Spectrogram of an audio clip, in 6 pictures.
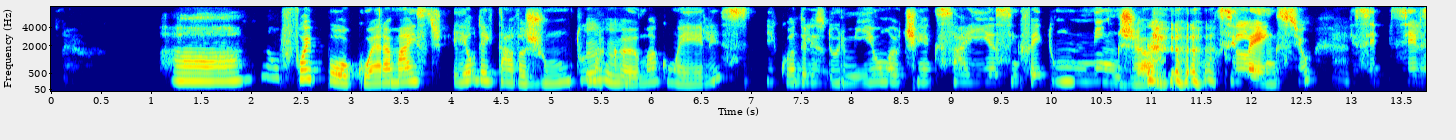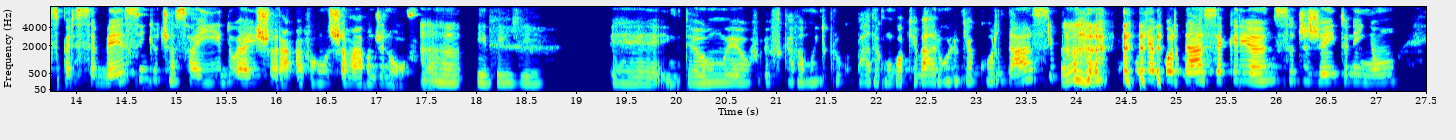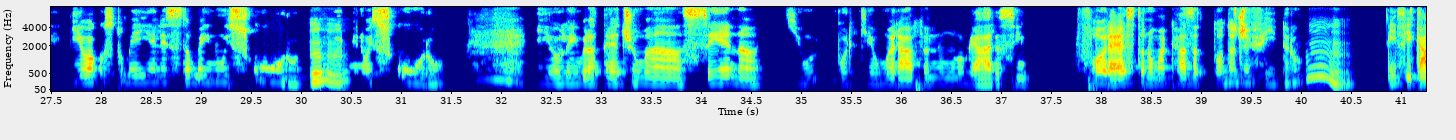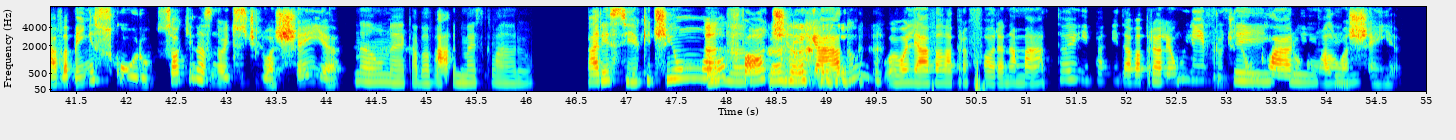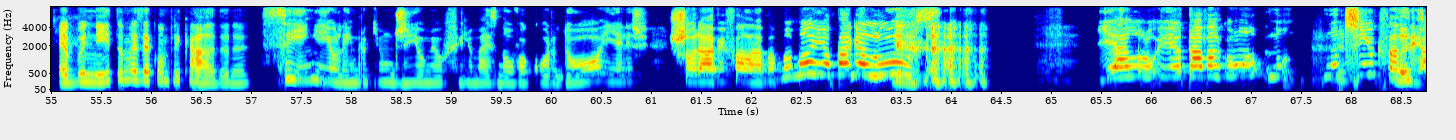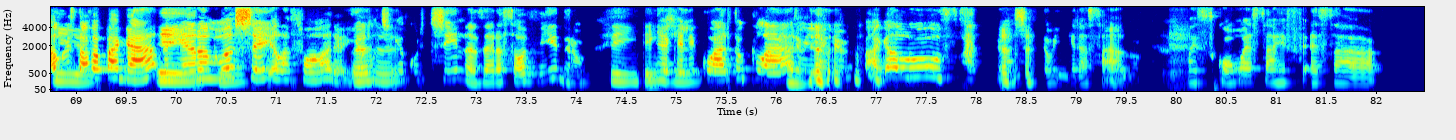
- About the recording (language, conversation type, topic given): Portuguese, podcast, Quais rituais ajudam você a dormir melhor?
- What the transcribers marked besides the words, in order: laugh; laughing while speaking: "Aham"; other background noise; tapping; laugh; put-on voice: "Mamãe, apaga a luz"; laugh; laugh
